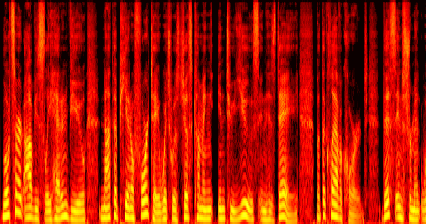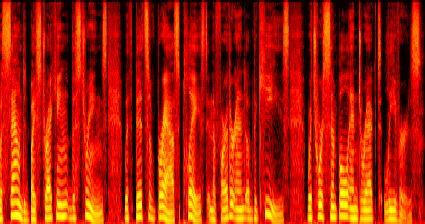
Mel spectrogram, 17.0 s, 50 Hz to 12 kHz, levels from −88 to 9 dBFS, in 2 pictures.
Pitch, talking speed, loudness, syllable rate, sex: 140 Hz, 160 wpm, -19 LUFS, 4.4 syllables/s, male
